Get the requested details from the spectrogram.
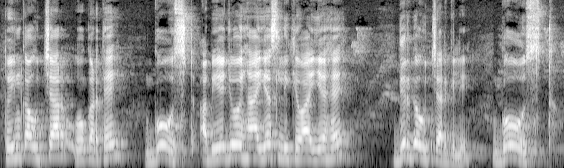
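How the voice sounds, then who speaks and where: A man teaching an English lesson, explaining slowly and deliberately and spelling out example sentences. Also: high-pitched, darkish tone.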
